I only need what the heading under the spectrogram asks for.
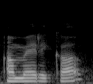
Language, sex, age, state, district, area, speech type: Telugu, male, 18-30, Andhra Pradesh, Chittoor, urban, spontaneous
